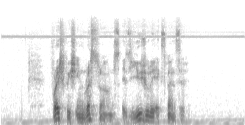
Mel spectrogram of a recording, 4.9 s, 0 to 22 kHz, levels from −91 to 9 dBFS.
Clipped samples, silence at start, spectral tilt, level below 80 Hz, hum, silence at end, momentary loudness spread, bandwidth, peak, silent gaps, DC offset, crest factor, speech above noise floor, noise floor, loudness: under 0.1%; 0.55 s; -4.5 dB/octave; -62 dBFS; none; 0.1 s; 24 LU; 14 kHz; -16 dBFS; none; under 0.1%; 22 dB; 27 dB; -63 dBFS; -36 LUFS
